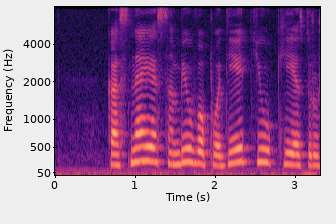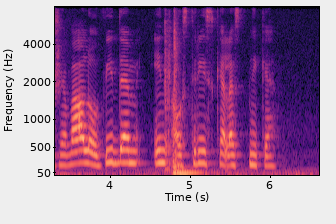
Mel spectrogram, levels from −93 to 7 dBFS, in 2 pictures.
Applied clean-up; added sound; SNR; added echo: none; Door / Car; 6 dB; none.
